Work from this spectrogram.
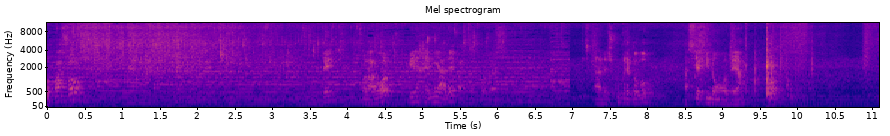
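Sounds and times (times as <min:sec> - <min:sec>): tap water running into strainer: 0:00.2 - 0:04.0.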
